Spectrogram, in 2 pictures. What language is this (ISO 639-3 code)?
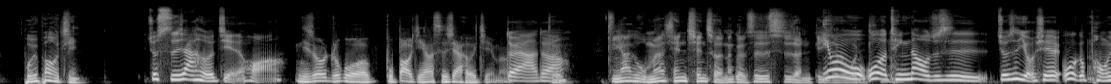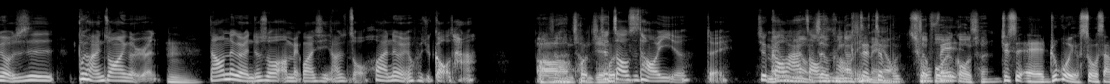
zho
